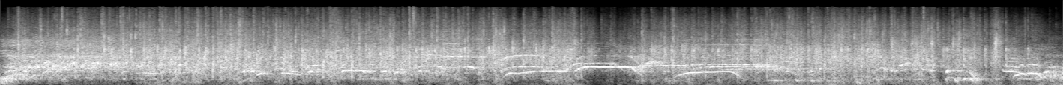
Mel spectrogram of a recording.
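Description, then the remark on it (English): A large audience claps steadily and loudly for about fourteen seconds, a dense crackling wash of hands with a few cheering voices rising above it midway. “And this is where you applaud.”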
